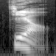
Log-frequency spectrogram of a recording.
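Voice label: "jiao", Mandarin Chinese, tone 4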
